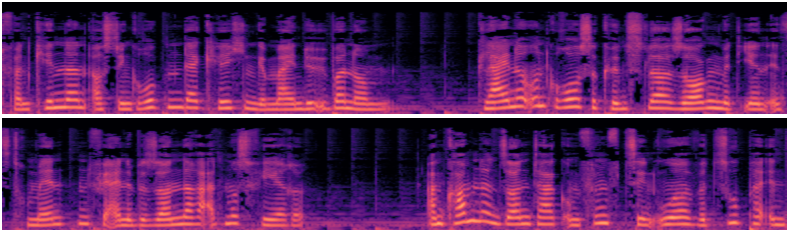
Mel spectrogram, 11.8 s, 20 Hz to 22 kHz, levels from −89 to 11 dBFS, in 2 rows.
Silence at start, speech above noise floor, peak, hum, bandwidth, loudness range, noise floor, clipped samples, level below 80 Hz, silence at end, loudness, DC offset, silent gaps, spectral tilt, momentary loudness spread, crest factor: 0 s; 23 dB; 0 dBFS; none; 15.5 kHz; 2 LU; -39 dBFS; under 0.1%; -40 dBFS; 0 s; -17 LUFS; under 0.1%; none; -5 dB/octave; 6 LU; 16 dB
